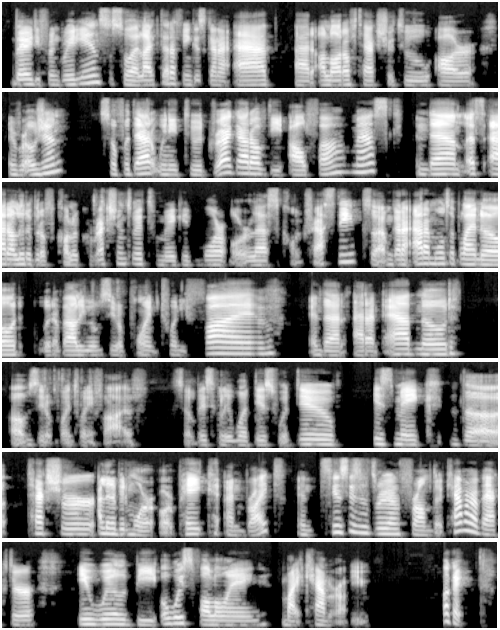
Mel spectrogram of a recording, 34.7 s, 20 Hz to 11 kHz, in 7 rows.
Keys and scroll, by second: 9.3-11.5 typing, 15.4 KP_Decimal, 15.6 KP_2, 15.7 KP_5, 15.9 Return, 17.8-18.8 typing, 20.1 KP_Decimal, 20.3 KP_2, 20.4 KP_5, 20.6 Return.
